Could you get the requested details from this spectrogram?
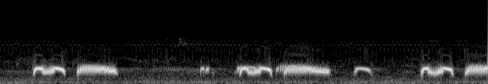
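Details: Spotted dove coos used to lure birds: doubled arched notes alternate with longer level hooting notes in loud irregular bursts, short pauses between phrases, little background noise.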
